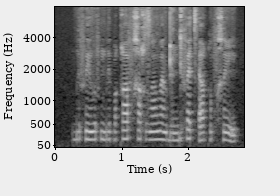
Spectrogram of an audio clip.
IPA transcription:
b e f ẽ v ə f m b e b ə q æ f χ a χ zˤ æ̃ v ã v ɖ ə ŋ ɡ i f æ t͡sʼ æ q ə̃ f χ ĩ

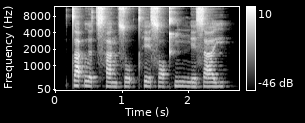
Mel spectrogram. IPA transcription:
t̪ a˦ ʔ l ə˧ t͡sʰ a˨˩ ŋ s o˨ ʔ t̪ʰ e˥˧ s ɔ˧ kʰ ĩ˦ n ŋ e˧ s a˦ j

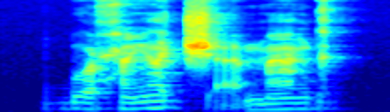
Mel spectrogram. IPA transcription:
ɓ u ħ ĩ ɐ̯ t͡ʃ æ̰ m æ̃ ɡ

